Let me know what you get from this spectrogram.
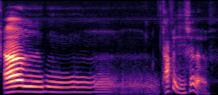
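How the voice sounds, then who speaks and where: A man's voice: fairly high pitch, fairly even intonation, extremely slow, vocal fry, fairly bright tone, muffled recording. A man co-hosting a casual book debate, pressing his point with probing questions as a devil's advocate. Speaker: book review podcast co-host.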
